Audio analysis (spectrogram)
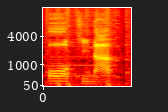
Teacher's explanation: the accent of Okina is on the first syllable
